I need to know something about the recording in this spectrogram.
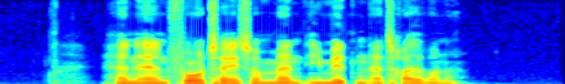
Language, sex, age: Danish, male, 42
